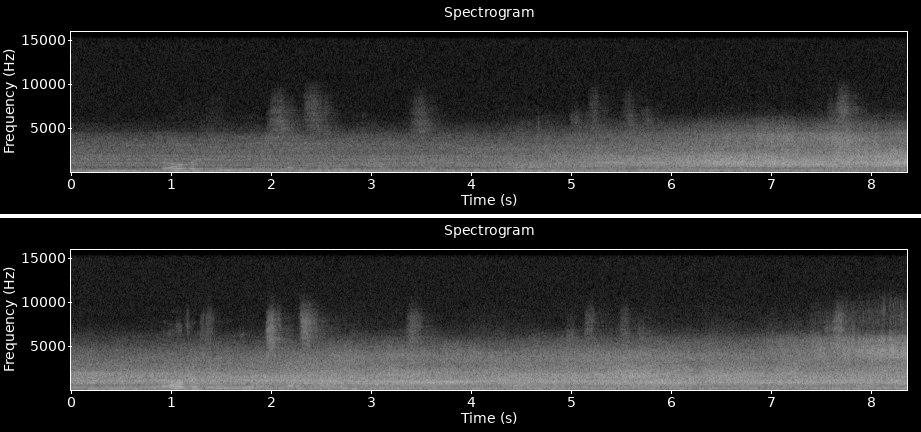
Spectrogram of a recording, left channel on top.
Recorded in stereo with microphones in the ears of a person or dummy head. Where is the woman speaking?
30° right (ahead or behind), 0.8 m; by 8.3 s 65° right (ahead or behind), 11 m.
